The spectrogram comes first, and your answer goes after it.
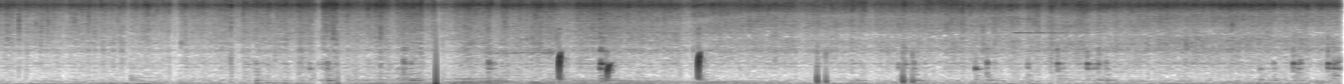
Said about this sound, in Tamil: பொடியாக நறுக்கின வெங்காயத்தையும் போட்டுக்கலாம்.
